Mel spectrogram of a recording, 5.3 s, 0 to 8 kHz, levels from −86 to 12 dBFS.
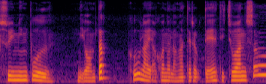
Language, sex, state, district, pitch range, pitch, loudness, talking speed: Mizo, male, Mizoram, Aizawl, 120-150 Hz, 135 Hz, -20 LUFS, 160 wpm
